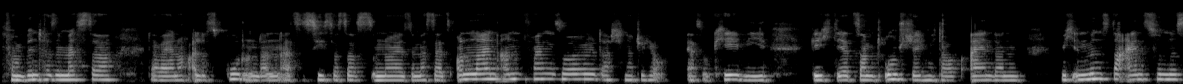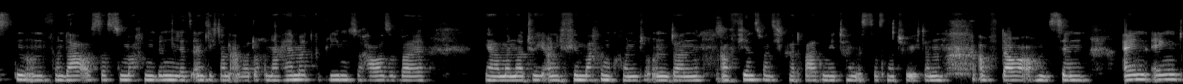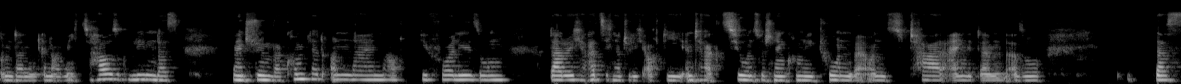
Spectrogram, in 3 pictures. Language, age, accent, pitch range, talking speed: German, 20-39, German, 195-215 Hz, 200 wpm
